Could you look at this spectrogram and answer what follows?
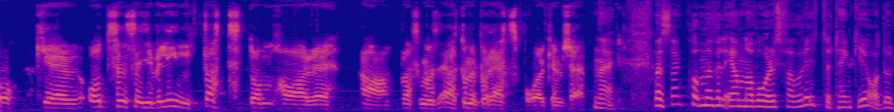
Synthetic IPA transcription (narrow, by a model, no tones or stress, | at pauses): ɔk | ɔd̪sənsɛjːəɾvɛlɪnt̪əat̪d̪ɔmhaɾ | ɑːvaskalmansɛjat̪̚d̪ɔmæɾpʰɔɾɛt̪ːspoːɾkʰanʂə̰nɛːmɛnsɛnkʰɔmːəɾvɛlɛnːavoːɾət̪sfavʊɾiːt̪əʈʰɛŋkəɾjɑ̰ːɡd̪ɔ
